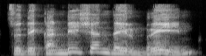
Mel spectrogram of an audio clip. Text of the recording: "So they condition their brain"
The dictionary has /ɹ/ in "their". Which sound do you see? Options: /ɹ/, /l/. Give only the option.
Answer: /l/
